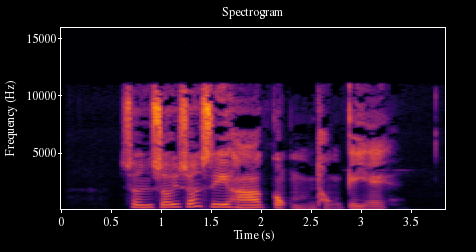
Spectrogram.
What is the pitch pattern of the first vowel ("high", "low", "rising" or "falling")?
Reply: low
